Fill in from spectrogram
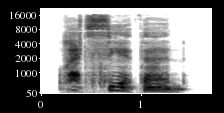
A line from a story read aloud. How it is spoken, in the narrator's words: Tony snarls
